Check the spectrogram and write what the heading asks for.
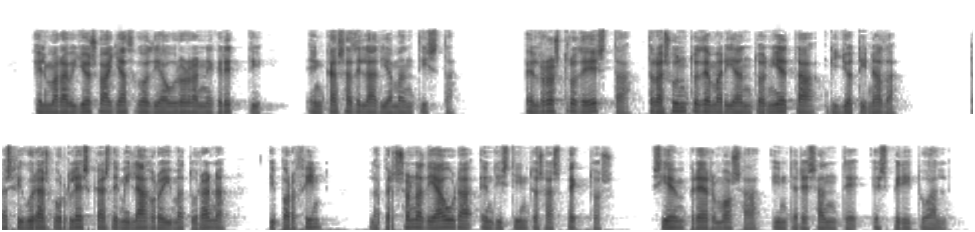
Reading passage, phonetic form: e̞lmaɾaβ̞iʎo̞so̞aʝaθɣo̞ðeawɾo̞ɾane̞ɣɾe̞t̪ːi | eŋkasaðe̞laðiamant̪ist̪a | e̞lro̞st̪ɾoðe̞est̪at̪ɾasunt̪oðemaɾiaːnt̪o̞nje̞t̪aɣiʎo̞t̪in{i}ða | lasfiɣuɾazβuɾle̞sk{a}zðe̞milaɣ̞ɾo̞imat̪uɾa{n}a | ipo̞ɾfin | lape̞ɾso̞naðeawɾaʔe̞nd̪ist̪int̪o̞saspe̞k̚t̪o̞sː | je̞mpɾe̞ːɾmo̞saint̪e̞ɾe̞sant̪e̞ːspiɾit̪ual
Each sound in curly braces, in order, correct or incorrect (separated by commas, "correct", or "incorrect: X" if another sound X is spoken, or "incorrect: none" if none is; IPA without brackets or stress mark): incorrect: a, correct, correct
